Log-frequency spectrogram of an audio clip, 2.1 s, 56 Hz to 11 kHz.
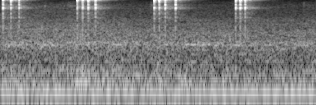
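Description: Daiwa Certate 3000 spinning reel clicking as it is worked by hand: four short bursts of ratchet-like clicks, about half a second apart.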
